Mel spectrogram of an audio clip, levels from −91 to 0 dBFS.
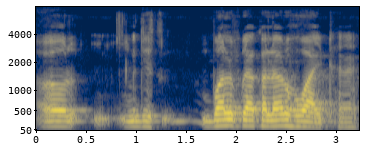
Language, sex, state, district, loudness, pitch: Hindi, male, Bihar, West Champaran, -16 LUFS, 140 Hz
